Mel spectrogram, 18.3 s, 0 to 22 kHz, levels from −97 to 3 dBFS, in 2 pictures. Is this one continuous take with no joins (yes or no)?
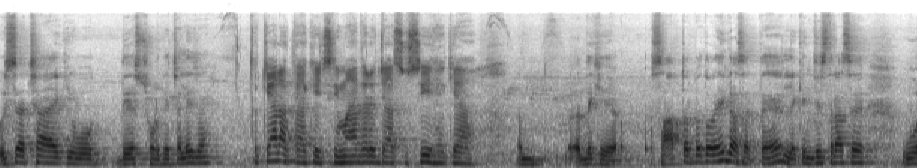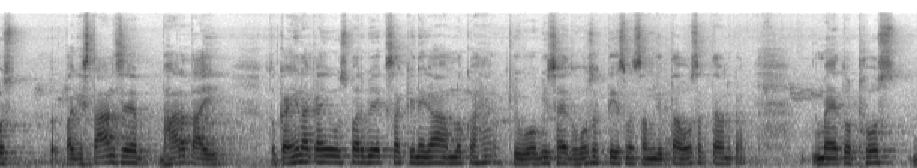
yes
